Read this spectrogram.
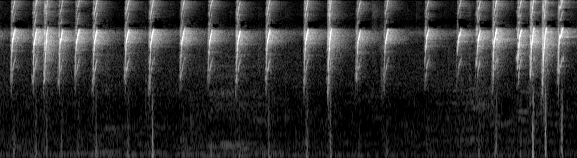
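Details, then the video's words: Small siri-siri bird in a keepers' training recording, delivering a steady run of crisp, very high ticks, spaced about a third of a second apart, bunching into quicker doubles near the end. Soft low background hum. "MASTERAN HANDAL burung siri siri kecil"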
